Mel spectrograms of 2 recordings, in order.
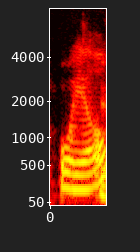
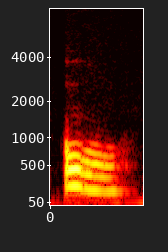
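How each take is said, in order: First: The vowel is a clear oy sound. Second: The vowel is a Southern oh sound.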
